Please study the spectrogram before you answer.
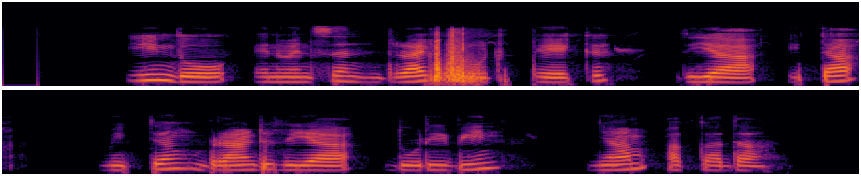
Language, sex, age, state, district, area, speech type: Santali, female, 18-30, Jharkhand, Seraikela Kharsawan, rural, read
